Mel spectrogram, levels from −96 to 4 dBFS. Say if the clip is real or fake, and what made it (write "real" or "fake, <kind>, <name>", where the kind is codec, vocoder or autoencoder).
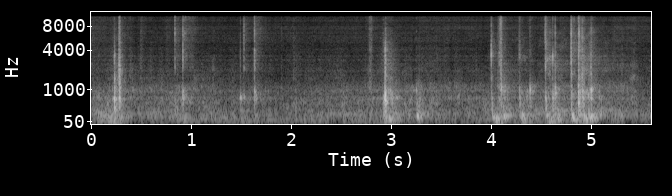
fake, codec, HILCodec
